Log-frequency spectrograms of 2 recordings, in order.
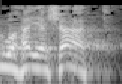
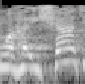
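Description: First: وهيشات as wa-ha-ya-shāt, a after y; wrong added vowel. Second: وهيشات as wa-hay-shāt, y unvowelled; correct diphthong. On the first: Teacher shows what not to say, وهيشات as wa-ha-ya-shāt. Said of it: "ولا تقل وهيشات". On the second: Teacher quotes an example saying, وهيشات as wa-hay-shāt. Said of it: "وهكذا في الياء هيشات". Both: Shown as a demonstration.

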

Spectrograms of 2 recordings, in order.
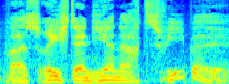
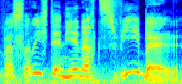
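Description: First: Suspicious low monster voice; gruff Murk voice. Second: Higher, lighter innkeeper voice; Luigi voice. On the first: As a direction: sniff around, suspicious and gruff. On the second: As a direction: ask it like a puzzled barkeeper. Luigi sniffs the onion smell. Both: A narrator's reading.

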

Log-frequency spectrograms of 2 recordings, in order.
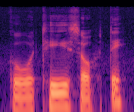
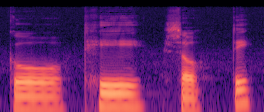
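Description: First: Said in the usual way. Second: "Go ti so te" slowly, each syllable held; slow sounding-out. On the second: Shown as a demonstration. Teacher models the word kindle for learners, slowly syllable by syllable. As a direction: stretch out every syllable of "Go ti so te". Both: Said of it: "It's pronounced like this".

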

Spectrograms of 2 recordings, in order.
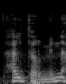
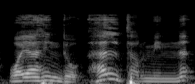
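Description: First: Said in the usual way. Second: Slow model take. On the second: Shown as a demonstration.

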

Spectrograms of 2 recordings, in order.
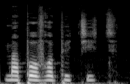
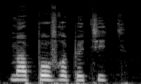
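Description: First: Slow, pitying murmur; a slow, gentle lament for the poor girl. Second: Slow, pitying repeat. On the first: (avec pitié, lentement) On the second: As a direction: say it again slowly, full of pity. (avec pitié, répété lentement) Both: A narrator's reading. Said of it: "puis elle reprit avec pitié".

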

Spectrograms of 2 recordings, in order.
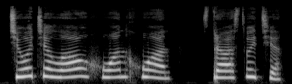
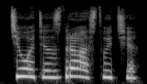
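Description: First: Put-on high, slow careful child greeting; a small girl correcting herself politely; little girl voice. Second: Put-on high, slow polite child greeting; a small girl saying hello sweetly; little girl voice. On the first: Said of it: "Юйшаго поправилась". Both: A narrator's reading.

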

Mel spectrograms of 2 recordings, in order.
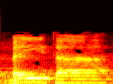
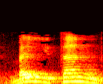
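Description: First: بيتا stopped as beita, tanween dropped to a long a; stopping on alif. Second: بيتا said beitan, nunation voiced at the end; with tanween. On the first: Teacher showing class how to stop on the word, alif ending. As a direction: drop the nun in بيتا and hold the alif. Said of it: "بإبدال تنوين النصب ألفا". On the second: Teacher showing the word before stopping, with nunation. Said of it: "كيف توقف عليها؟". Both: Shown as a demonstration.

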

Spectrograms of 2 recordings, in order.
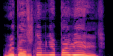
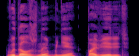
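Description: First: Very high, urgent plea; high-pitched, agitated insistence; desperate plea. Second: Slow, measured reassurance; composed doctor's assurance; calm persuasion. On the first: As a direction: beg to be believed at a high pitch. Heroine desperate to be believed. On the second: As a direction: persuade him slowly and steadily. Doctor calmly persuades Bertram. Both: A narrator's reading.

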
